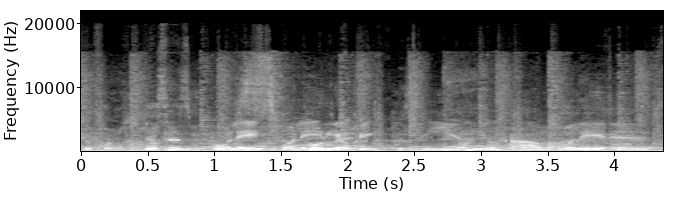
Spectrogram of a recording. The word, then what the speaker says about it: Bolé: So this How do you is pronounce it first? this is Bolé Bolé.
